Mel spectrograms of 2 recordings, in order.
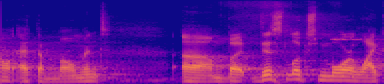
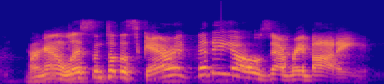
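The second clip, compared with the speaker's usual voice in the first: very high, very loud, shrill, swooping horror-host voice; 9 semitones higher, 13 dB louder than usual. Introducing the scary videos to everybody: Crypt Keeper voice. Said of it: "pretty close to what the Crypt Keeper sounds like".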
